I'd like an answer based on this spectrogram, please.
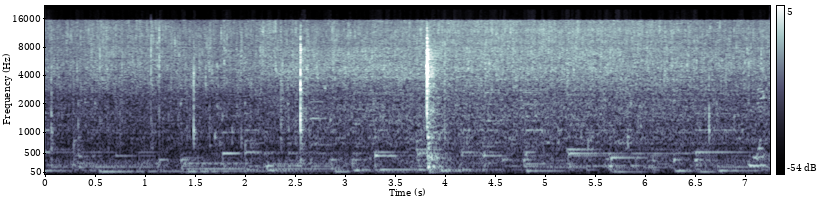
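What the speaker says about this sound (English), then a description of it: "continue sauteing it for a little bit, just to combine all the ingredients" Pork laing with coconut cream sautés in a pan, a steady close sizzle and bubbling fry with occasional scraping clicks from stirring.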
